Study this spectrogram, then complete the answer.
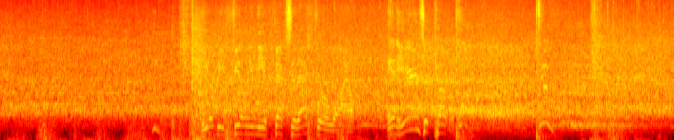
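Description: A large crowd roars and cheers steadily in an echoing arena.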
